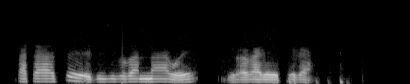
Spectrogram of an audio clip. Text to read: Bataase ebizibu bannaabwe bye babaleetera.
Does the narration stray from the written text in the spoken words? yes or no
no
